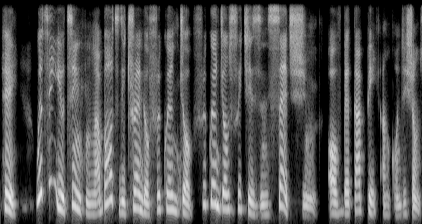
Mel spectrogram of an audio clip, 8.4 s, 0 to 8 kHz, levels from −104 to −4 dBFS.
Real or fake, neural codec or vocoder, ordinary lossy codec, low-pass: fake; autoencoder, 48 kHz, 32 numbers a frame, DAC-VAE, trained on Japanese speech; none; 7.2 kHz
